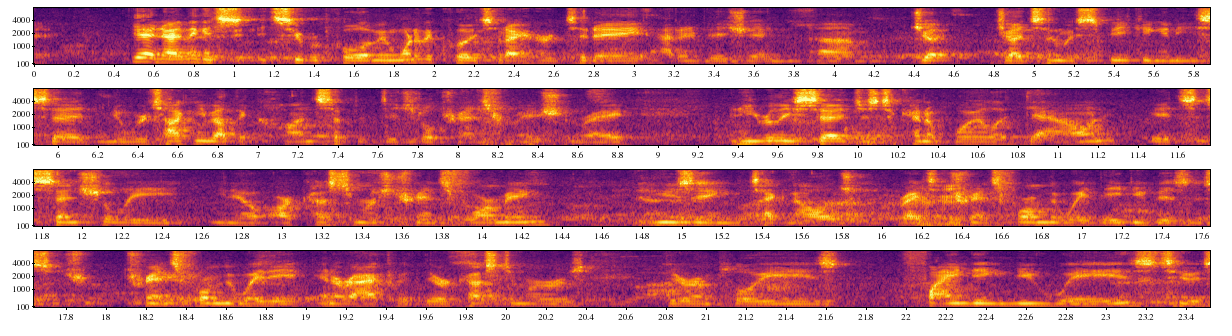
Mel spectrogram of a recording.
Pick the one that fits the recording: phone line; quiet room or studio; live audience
live audience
